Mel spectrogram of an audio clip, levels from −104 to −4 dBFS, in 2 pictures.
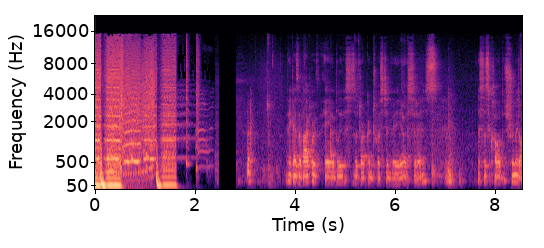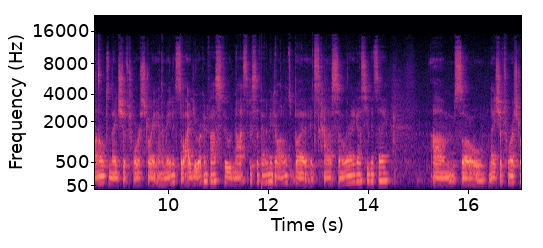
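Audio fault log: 1.02, 4.71, 6.24, 8.46 and 11.88 s: dropped buffer (overrun). Each point has an abrupt forward jump in the sound and no gap of silence. Roughly a tenth of a second goes missing at the first four, and somewhat more at 11.88 s. The likely cause is that the capture side failed to read its buffer before the hardware wrote over it, so that stretch of samples was lost and the audio on either side was joined directly.
2.47 to 2.83 s: rebuffering stall. The sound cuts to silence for 355 ms and then picks up at exactly the point where it stopped, with nothing skipped. The playback ran dry of downloaded audio and waited for more data to arrive. Because no samples are lost, the stall adds 355 ms to the running time instead of removing material, which sets it apart from the skips elsewhere in the clip.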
